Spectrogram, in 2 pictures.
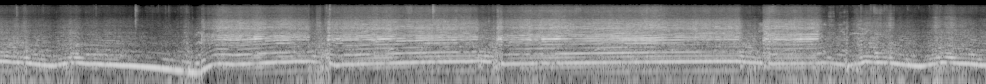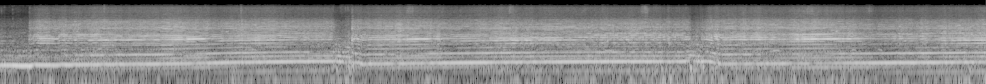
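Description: VW Polo rally car's engine at high revs, heard from inside the cockpit at stage speed. The pitch holds steady for long stretches and drops sharply several times before climbing again between gear changes, with the deepest drop about three seconds in.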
